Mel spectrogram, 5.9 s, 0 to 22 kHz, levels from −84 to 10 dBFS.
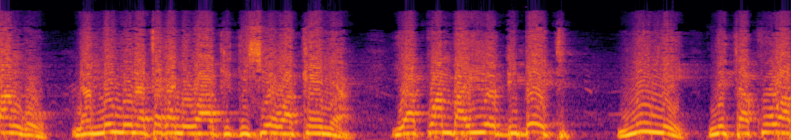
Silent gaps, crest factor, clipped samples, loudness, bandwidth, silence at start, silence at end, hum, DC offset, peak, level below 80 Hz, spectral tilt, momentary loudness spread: none; 8 dB; 0.8%; -8 LUFS; 16.5 kHz; 0 s; 0 s; none; under 0.1%; 0 dBFS; -28 dBFS; -5 dB/octave; 6 LU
